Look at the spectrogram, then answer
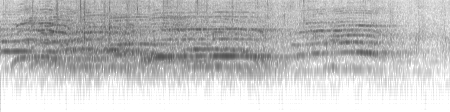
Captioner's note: crowd applauds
